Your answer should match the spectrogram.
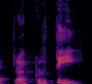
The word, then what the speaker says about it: प्रकृति: प्र, पा में रा लगा हुआ है, का में रा लगा हुआ है और ता में छोटी की मात्रा है, प्रकृति।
